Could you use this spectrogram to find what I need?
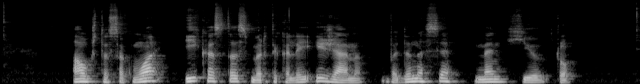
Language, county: Lithuanian, Kaunas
